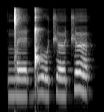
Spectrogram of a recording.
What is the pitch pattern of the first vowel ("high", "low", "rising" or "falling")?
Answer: low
